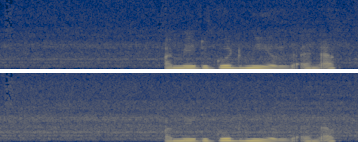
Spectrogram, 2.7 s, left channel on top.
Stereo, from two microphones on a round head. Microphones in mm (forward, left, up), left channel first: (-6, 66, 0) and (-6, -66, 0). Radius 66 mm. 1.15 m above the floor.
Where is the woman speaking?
30° left (ahead or behind); by 2.6 s 60° left (ahead or behind).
